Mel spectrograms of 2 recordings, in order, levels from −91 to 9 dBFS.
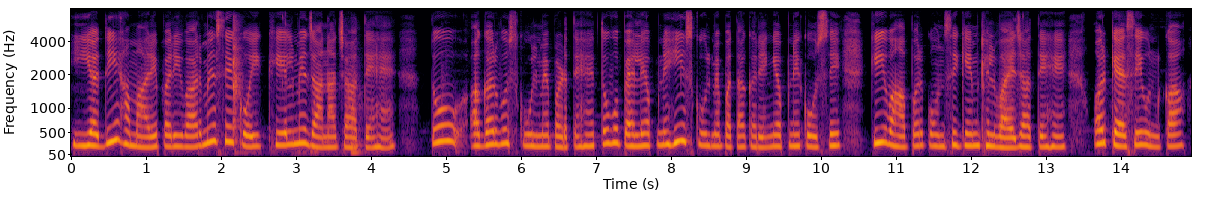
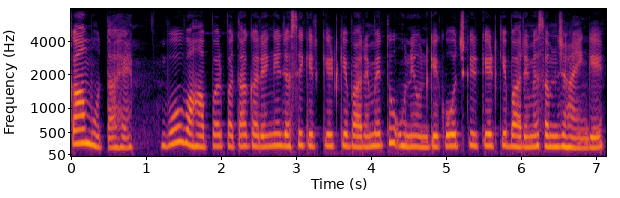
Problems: background sounds at intervals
